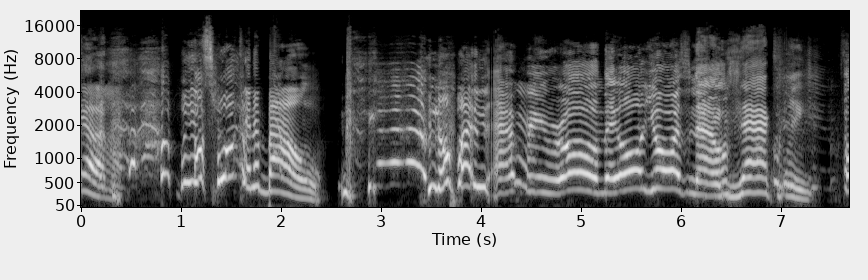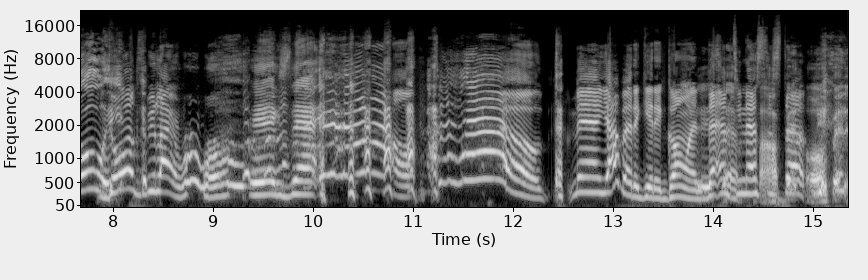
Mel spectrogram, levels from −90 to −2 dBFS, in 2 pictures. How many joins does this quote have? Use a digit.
0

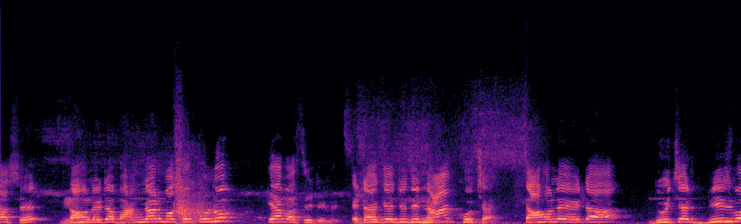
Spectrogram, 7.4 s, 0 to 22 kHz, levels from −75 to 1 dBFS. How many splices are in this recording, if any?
2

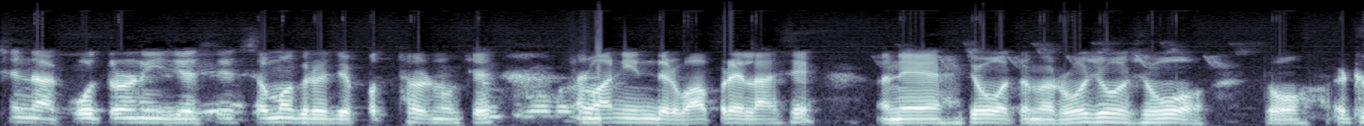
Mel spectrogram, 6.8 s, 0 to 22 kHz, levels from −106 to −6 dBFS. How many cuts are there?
1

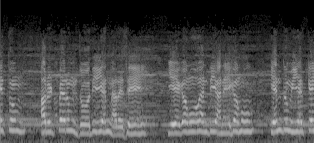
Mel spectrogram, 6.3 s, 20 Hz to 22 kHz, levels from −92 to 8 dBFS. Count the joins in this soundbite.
1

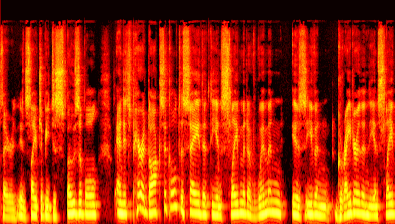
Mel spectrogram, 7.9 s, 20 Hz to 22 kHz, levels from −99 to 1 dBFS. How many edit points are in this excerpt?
2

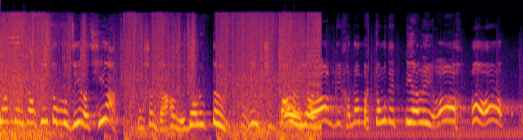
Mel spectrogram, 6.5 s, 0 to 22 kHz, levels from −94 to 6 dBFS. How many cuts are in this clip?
1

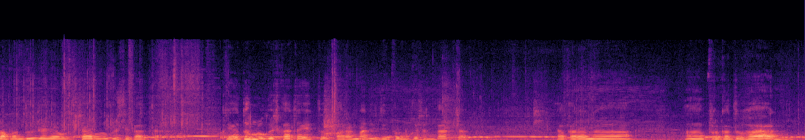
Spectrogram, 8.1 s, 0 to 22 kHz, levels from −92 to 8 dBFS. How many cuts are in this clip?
1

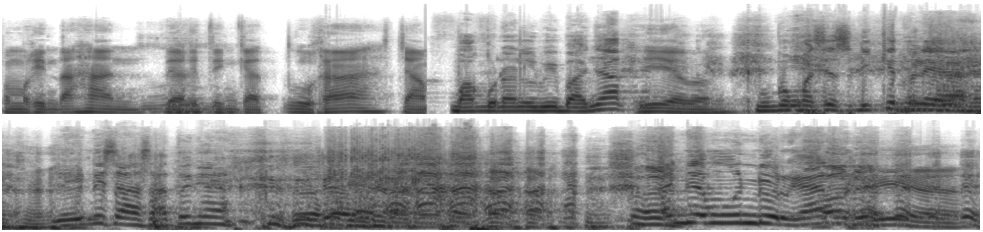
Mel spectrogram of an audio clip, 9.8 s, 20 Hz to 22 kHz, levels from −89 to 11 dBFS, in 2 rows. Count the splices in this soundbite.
1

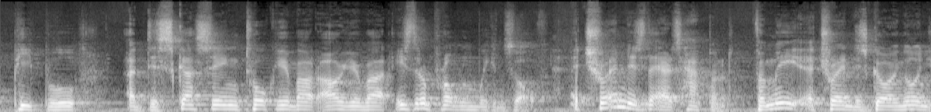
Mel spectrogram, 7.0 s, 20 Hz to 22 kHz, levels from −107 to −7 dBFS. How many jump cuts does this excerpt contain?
3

